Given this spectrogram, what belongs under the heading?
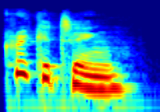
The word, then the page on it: cricketing: British English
